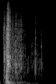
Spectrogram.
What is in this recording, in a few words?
reload drum end, weapons ar; viper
